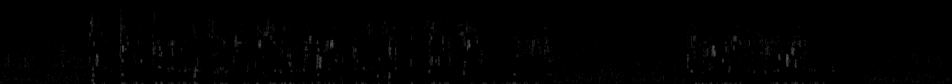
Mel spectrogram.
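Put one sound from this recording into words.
Footballers call out to each other across an open pitch, far off.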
